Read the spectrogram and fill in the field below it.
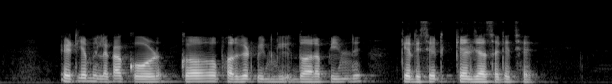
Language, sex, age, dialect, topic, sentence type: Magahi, male, 18-24, Western, banking, statement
